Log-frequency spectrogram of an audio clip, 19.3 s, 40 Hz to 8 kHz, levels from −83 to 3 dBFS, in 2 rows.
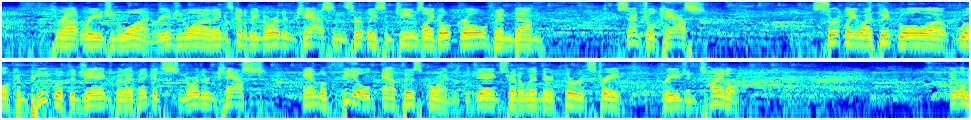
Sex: male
